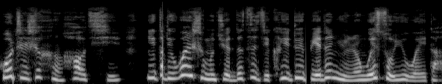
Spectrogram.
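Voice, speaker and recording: An actress playing a young wife of a noble house who speaks calmly and cuttingly. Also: female voice, on the high side, dry recording, studio quality, close to an everyday voice. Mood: cold. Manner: calm, measured, cutting.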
